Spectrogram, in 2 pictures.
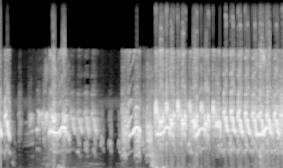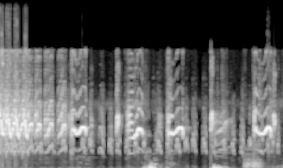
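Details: Sunbird song as a lure to make the bird sing. A dense, high, rapid buzzing chatter runs for several seconds, followed by spaced, squeaky, wavering whistled notes and a couple of low thumps.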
